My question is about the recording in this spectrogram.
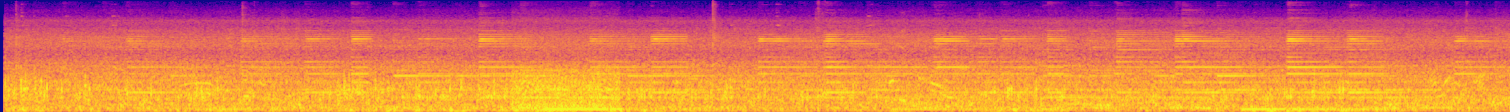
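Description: Little Martin acoustic-electric guitar amplified through a PA speaker, playing a picked instrumental intro: ringing notes in a repeating pattern, with a few low bass notes held for about a second each.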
